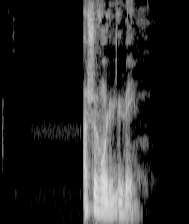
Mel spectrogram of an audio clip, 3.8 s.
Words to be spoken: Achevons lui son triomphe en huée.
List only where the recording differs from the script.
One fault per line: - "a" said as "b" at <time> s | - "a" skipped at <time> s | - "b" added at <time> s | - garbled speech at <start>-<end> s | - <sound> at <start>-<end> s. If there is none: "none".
- "son triomphe en" skipped at 2.3 s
